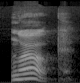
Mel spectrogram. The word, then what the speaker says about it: Ngorok: So my name is Ngorok, Mrs. Ngorok. My husband is here with me today. Hi. And the K is silent because that's my father's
